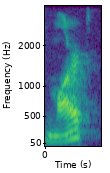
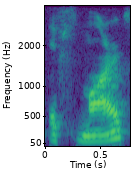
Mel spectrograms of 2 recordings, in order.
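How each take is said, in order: First: The word starts directly with the s sound. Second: An extra vowel sound comes before the s. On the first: The speaker calls it right. "no e sounds before smart before the s" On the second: The speaker calls it wrong. "you don't pronounce a smart"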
